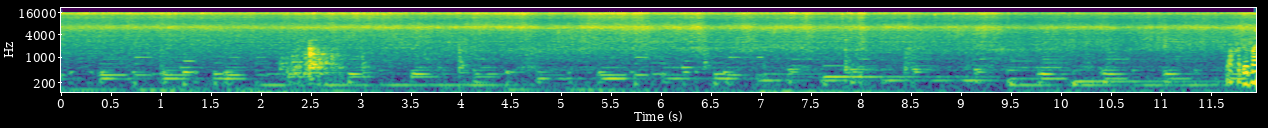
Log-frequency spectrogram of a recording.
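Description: Carrot halwa roasting in ghee in a pan, a steady sizzling fry with repeated stirring scrapes and clinks running throughout at moderate level.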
